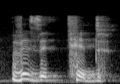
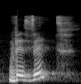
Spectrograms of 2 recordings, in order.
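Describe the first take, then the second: First: Visited with an extra syllable id at the end. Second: Visit said plainly before adding the ending; base form. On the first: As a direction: stretch visited into vi-si-ted. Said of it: "So that takes the sound id". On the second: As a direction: say visit, then get ready for the ending. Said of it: "We need to add one syllable". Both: Shown as a demonstration.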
